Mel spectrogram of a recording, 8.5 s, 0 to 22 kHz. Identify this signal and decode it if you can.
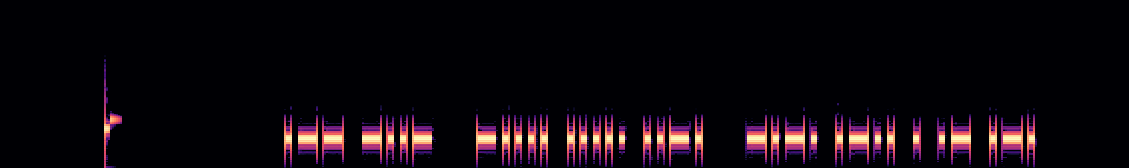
Morse code, heard as a keyed tone, about 25 wpm, 700 Hz. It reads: WX 65F CLEAR
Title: Practice QSO - Exchange 2 - Info - 25wpm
